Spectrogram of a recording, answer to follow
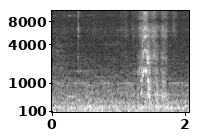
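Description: Quiet background noise with a brief soft rustle about a second and a half in.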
